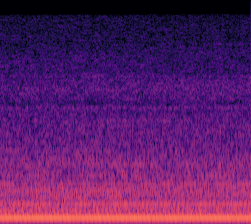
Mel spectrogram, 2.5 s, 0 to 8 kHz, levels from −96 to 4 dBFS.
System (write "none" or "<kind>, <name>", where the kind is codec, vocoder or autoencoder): none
